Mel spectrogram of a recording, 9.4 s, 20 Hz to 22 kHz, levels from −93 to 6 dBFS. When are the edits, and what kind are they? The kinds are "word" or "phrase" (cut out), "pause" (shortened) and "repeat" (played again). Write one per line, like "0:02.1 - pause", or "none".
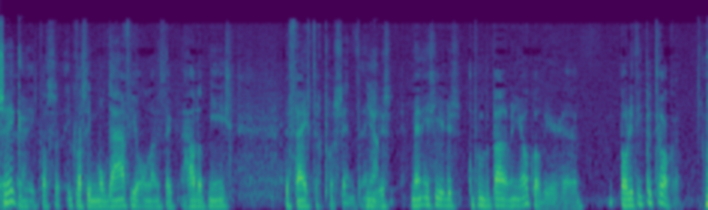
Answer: none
